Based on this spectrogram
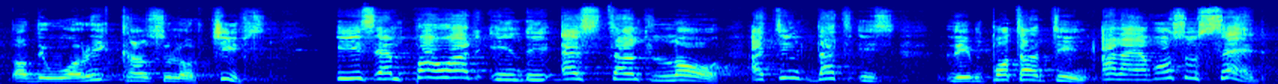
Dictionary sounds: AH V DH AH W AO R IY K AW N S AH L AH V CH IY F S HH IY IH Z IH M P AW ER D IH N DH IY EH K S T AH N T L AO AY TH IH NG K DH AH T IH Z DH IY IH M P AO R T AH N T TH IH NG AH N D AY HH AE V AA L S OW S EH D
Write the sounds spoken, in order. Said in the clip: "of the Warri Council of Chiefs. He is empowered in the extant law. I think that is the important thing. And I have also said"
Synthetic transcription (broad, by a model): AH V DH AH W AO R IY K AW N S AH L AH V CH IY F S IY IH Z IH M P AW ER D IH N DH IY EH S T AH N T L AO AY TH IH NG K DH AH T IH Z DH IY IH M P AO T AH N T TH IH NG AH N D AY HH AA V AA L S OW S EH D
